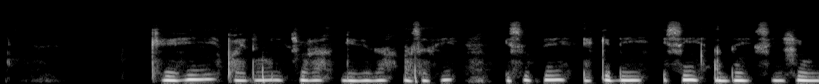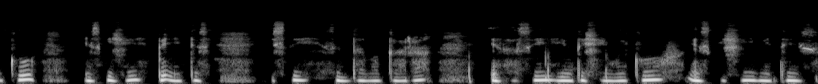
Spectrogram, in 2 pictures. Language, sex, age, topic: Gamo, female, 36-49, government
